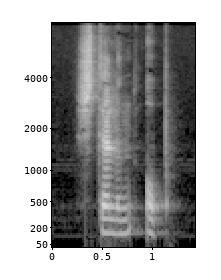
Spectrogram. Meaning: inflection of opstellen: 1. plural present indicative 2. plural present subjunctive
- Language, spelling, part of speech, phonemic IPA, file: Dutch, stellen op, verb, /ˈstɛlə(n) ˈɔp/, Nl-stellen op.ogg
